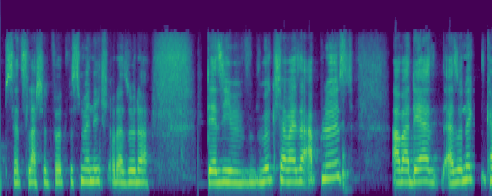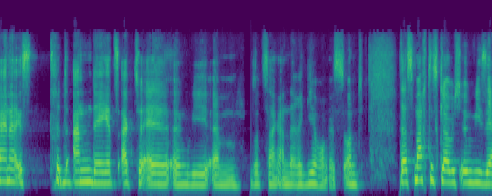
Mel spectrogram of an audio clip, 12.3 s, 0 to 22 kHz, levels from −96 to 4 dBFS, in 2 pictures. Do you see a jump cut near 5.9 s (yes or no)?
yes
